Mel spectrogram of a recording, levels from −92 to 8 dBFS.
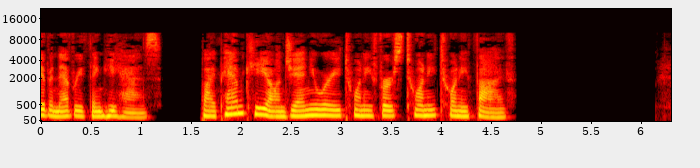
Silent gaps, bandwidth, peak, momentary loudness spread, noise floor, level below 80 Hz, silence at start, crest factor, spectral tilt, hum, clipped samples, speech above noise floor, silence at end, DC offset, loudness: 1.23-1.59 s; 10.5 kHz; -8 dBFS; 8 LU; under -90 dBFS; -60 dBFS; 0 s; 16 dB; -5.5 dB/octave; none; under 0.1%; over 67 dB; 1.6 s; under 0.1%; -23 LUFS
